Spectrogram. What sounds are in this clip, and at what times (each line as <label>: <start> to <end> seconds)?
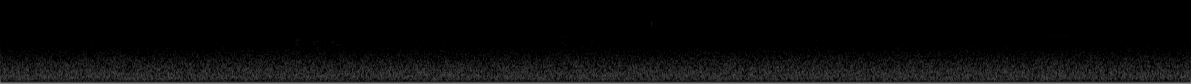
Olive-sided Flycatcher call: 0 to 6 seconds
Western Wood-Pewee song: 0 to 8 seconds
Olive-sided Flycatcher call: 8 to 12 seconds
Western Wood-Pewee song: 10 to 12 seconds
